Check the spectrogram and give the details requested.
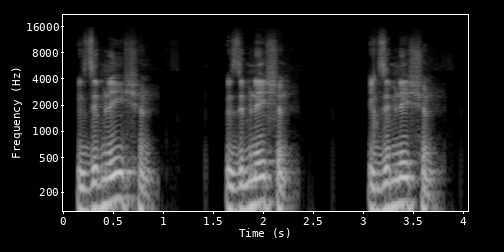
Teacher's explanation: So ze has got the secondary stress, nation, and ne has got the primary stress.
